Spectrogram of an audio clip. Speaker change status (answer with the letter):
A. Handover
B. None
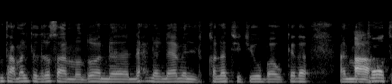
A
